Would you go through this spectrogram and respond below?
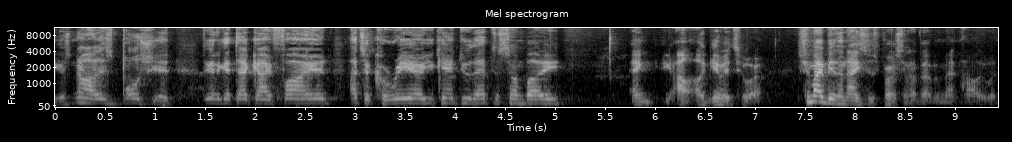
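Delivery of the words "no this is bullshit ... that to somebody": play-acted, full-on, high-pitched yelling. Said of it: "here's Johnny Mac yelling at him".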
